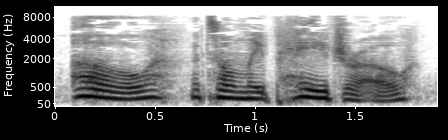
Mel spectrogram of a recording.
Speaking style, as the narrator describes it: she mumbled

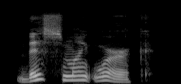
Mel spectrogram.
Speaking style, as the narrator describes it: Alex muttered

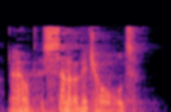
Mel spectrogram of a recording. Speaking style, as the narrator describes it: he muttered

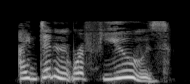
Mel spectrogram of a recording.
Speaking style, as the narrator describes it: I exclaimed

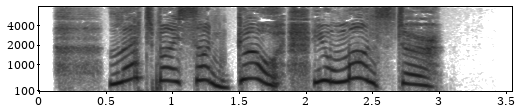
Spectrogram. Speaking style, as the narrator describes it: Hwazo shrieked

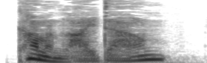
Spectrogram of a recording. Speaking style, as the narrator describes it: I said softly to Jamie

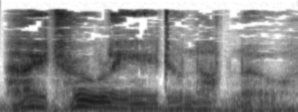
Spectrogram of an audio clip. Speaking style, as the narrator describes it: Pelion said with a sigh

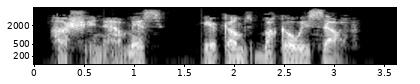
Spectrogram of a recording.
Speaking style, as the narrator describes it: Ruff whispered

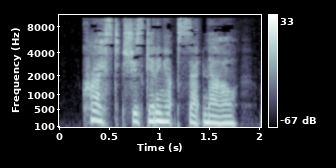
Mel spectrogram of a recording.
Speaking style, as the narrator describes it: Mom mutters

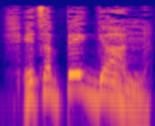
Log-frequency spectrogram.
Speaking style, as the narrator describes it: Nelson shouted back

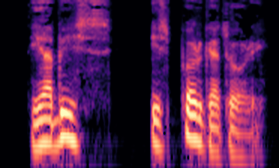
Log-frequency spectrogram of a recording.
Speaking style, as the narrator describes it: a nun whispered beside him

